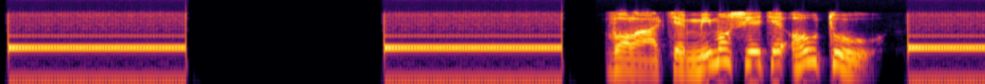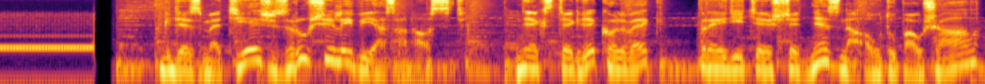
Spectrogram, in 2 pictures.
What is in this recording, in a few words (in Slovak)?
radio spot s hudbou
